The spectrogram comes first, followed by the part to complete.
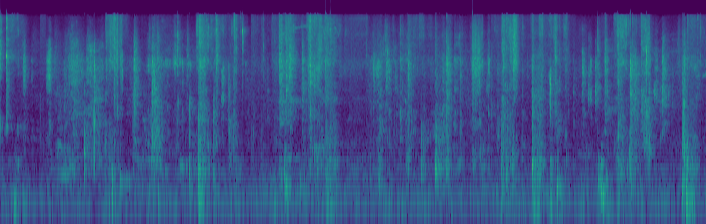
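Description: Sheets of paper rustling and being shuffled and handled on a table in quick, irregular bursts, over a steady low hum.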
